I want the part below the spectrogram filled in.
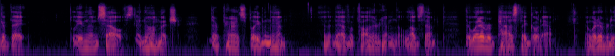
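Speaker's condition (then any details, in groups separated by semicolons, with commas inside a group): ALS; slowly progressing form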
